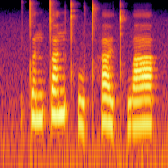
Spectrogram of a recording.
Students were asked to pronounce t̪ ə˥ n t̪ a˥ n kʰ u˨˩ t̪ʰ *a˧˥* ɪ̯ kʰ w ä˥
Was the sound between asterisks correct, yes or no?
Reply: no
